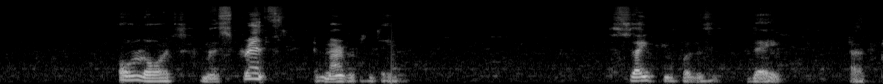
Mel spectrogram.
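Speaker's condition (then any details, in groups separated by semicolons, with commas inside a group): Spinal neurosarcoidosis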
